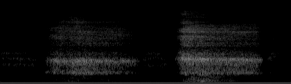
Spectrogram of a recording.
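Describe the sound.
A voice imitates heavy breathing: two long, loud, breathy exhalations, each lasting nearly a second, separated by a short pause, with no talking.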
